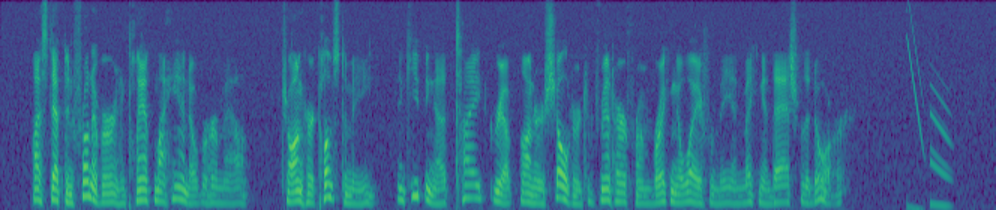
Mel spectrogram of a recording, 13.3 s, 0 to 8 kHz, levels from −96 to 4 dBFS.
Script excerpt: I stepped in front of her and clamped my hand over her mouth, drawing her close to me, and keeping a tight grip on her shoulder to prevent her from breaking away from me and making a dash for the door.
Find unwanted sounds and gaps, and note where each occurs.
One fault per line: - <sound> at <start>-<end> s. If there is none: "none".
- chirp at 12.1-12.7 s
